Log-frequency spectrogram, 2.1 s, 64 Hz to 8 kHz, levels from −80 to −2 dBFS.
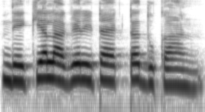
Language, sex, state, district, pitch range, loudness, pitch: Bengali, female, Assam, Hailakandi, 220-260 Hz, -14 LUFS, 250 Hz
